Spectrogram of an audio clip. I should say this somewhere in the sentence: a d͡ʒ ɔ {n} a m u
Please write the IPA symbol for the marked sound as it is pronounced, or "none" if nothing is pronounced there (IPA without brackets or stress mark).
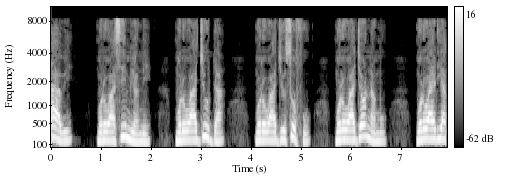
n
